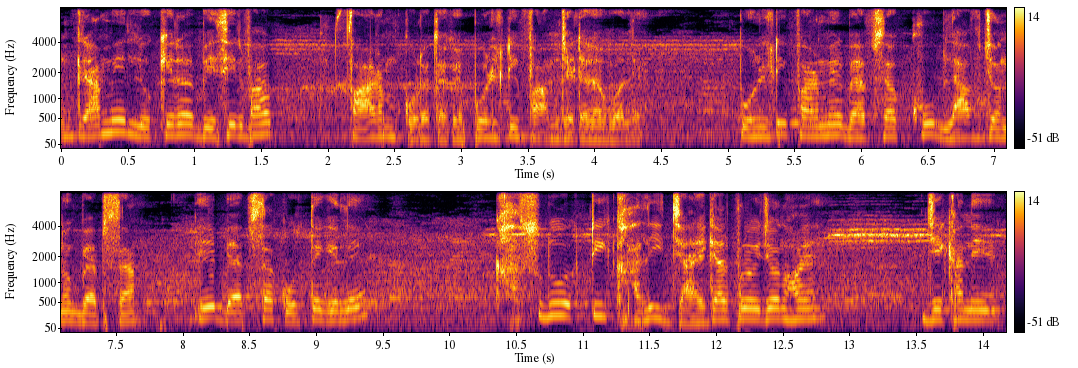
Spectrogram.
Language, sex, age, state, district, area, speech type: Bengali, male, 18-30, West Bengal, Paschim Bardhaman, rural, spontaneous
